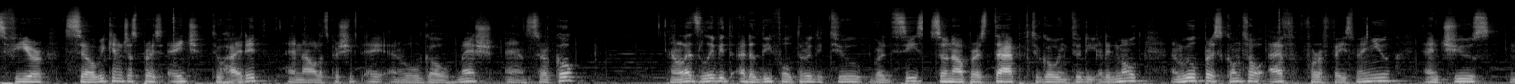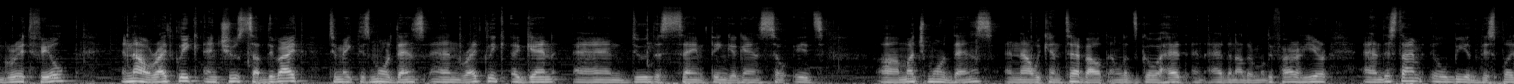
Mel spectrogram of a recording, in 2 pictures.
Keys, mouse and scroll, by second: 1.6 h, 2.6-3.1 middle drag, 3.1 shift+a, 9.2 Tab, 10.2 Tab, 12.7 ctrl+f, 16.0 q, 16.6-17.6 right drag, 19.6-21.6 right drag, 25.4 Tab, 27.0-29.9 drag.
